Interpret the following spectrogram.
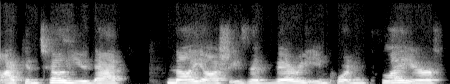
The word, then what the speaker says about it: NIOSH: The first question we have is, could you explain the difference between OSHA and NOISH? I don't know how to say it. NIOSH. Okay. NIOSH, yeah.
